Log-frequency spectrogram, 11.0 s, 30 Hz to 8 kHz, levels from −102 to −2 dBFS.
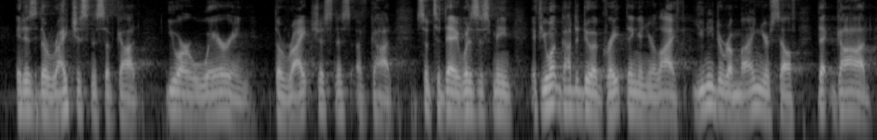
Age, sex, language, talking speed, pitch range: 40-59, male, English, 210 wpm, 95-120 Hz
